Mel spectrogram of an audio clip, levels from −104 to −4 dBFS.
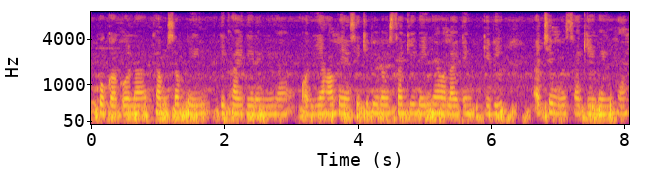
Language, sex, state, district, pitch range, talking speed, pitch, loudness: Hindi, female, Rajasthan, Bikaner, 175-185 Hz, 210 wpm, 185 Hz, -17 LUFS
